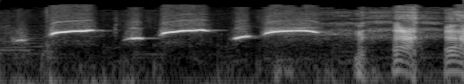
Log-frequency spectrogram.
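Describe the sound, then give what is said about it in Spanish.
A person whistles an imitation of a little bird: three short, bright whistled chirps, each sliding up and holding, followed by a few quick breathy voiced sounds. “Esta mañana estaba caminando en el parque cuando escuché”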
